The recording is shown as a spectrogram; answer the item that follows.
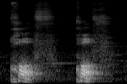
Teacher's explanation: Ese sonido es como una letra C, pero que se pronuncia un poco más atrás, en la úvula. O en la parte detrás del paladar blando.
